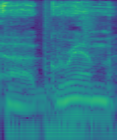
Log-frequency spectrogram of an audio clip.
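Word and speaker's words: Grimme: Oh, and it is pronounced Grim. I did go to the manufacturer's website and get the pronunciation.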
